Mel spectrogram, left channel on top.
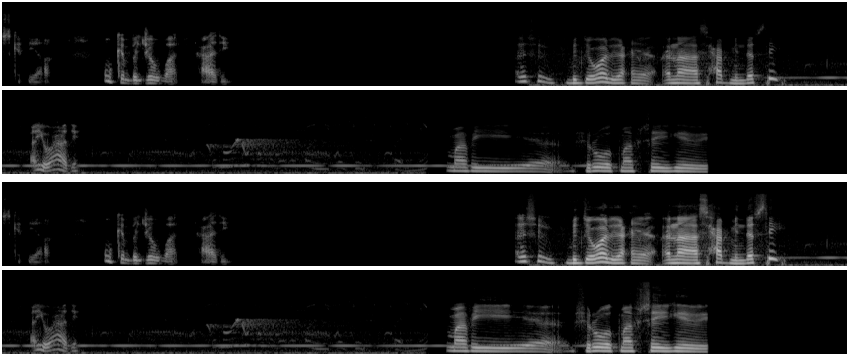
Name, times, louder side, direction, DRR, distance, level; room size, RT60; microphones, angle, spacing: voice 1, 0.0-2.3 8.7-9.2, left 2 dB, 25° left, 5.2 m, -39 dB
voice 2, 5.1-7.8 12.9-15.5, right 5 dB, 80° right, 0.5 m, -29 dB
sound 1, 5.3-12.7, equal, ahead, 6.3 m, -53 dB
sound 2, 7.5-14.6, equal, 20° right, 7.9 m, -51 dB
head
